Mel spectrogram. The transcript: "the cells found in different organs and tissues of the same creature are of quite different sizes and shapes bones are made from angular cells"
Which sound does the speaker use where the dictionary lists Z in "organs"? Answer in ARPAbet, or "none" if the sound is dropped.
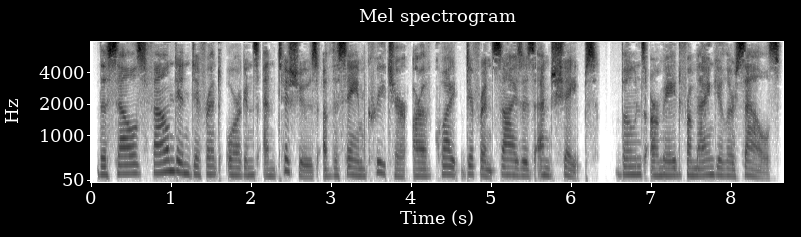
Z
